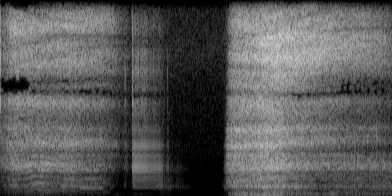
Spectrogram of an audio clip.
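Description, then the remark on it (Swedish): Someone breathes out close to the microphone: a long airy exhale, a brief pause, then a second, louder and fuller breath rushing out. No one speaks. “Det här var ett vanligt andetag för mig.”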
